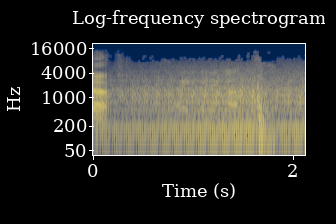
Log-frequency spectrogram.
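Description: Car engine idling steadily, heard from inside the cabin, with one short knock near the end.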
